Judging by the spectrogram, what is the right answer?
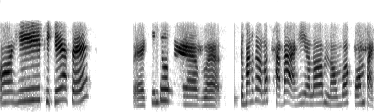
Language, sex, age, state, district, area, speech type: Assamese, female, 30-45, Assam, Dhemaji, rural, conversation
